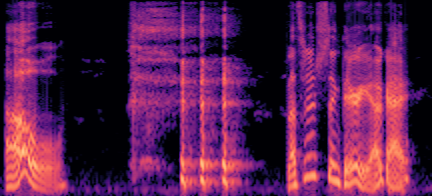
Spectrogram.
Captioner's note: laughs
